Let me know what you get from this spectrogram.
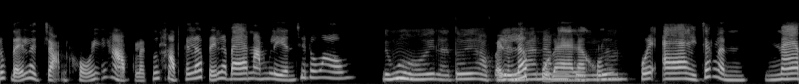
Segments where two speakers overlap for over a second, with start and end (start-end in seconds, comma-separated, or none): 4.9-6.3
